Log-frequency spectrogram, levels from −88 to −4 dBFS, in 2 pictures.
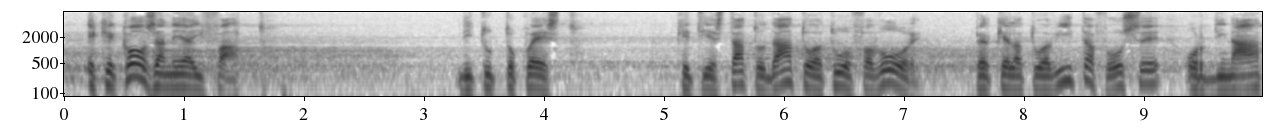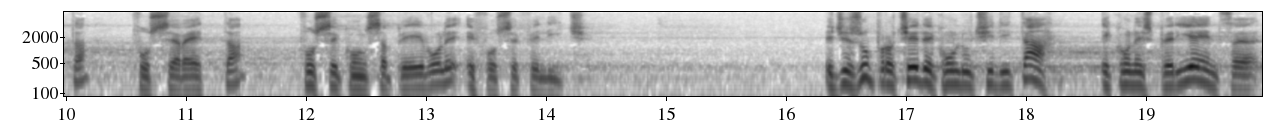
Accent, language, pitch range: native, Italian, 140-180 Hz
